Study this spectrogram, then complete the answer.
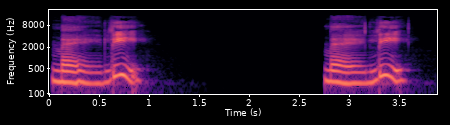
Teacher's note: a very low pitch, and it almost dips a little bit lower in the middle of the word. The tone sounds a little bit doubtful and almost skeptical. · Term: third tone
